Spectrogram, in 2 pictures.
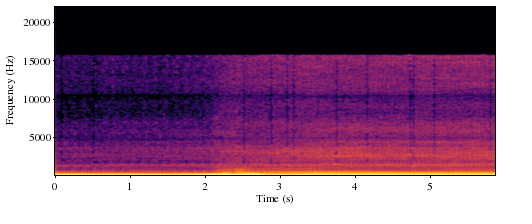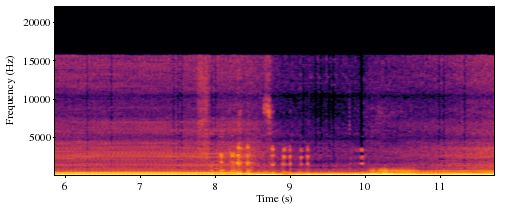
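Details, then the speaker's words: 1995 Saab 900SE V6, no coolant in it: smooth, steady idle with a few clean blips up and back down, revving freely with no knock or misfire; exhaust seems okay, so normal running. "the exhaust seems to be okay there's nothing really anything wrong with it except that Michael owns it it's not a problem with th"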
